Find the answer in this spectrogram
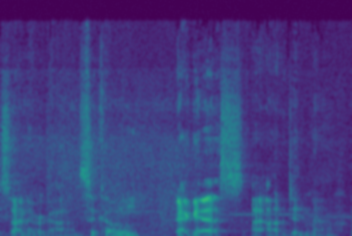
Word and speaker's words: Saucony: this is amazing yeah I was uh into sauconys in high school okay I didn't know how to pronounce it so I never got them Saucony I guess I didn't know it's Saucony Saucony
